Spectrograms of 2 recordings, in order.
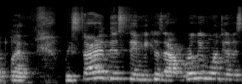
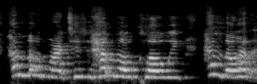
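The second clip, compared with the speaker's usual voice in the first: fake video greeting; 7 semitones higher, 4 dB louder than usual. Greeting her live viewers in a fake, high, bubbly voice. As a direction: put on a fake cheery livestream opener. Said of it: "It sounds so fake".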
